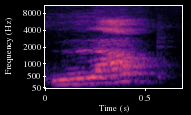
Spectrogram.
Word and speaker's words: laughed: In front of the suffixes ed, there is what? H consonant letters. The H consonant letters is what? Voiceless. The voiceless can be pronounced as what? T sound. So I can say what? Laughed. Rather to say laughed, it is what? Get to say what? Laughed. Ed can be pronounced as T sound. That's why. Because H is the voiceless consonant.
